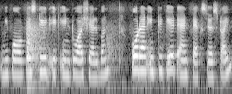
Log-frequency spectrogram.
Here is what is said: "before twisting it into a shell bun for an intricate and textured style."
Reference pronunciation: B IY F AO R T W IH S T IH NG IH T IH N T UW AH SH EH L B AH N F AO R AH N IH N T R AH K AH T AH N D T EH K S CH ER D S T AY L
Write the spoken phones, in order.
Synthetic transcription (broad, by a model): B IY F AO R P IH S T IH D IH T IH N T UW AH SH EH L B AH N F AO R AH N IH N T R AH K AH T AH N D T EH K S CH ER D S T AY L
